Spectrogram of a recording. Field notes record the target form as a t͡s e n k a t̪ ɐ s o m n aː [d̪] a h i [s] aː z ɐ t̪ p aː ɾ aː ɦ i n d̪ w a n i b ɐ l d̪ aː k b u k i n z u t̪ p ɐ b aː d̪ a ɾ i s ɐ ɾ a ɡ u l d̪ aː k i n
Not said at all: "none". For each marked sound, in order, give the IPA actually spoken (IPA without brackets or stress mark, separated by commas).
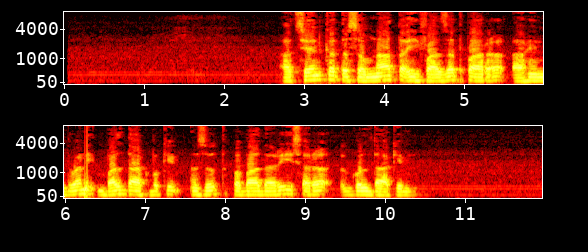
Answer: t̪, f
